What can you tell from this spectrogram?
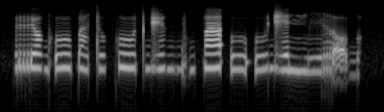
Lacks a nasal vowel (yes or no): no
